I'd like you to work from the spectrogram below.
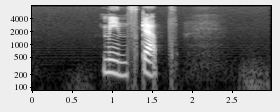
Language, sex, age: Swedish, female, 18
